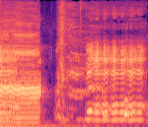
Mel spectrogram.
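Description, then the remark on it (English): A person imitates a goat's bleat in two wavering, nasal bursts, the first steady and loud, the second shakier after a brief pause, with no other sounds. “That's that like the worst goat sound I have ever heard.”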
